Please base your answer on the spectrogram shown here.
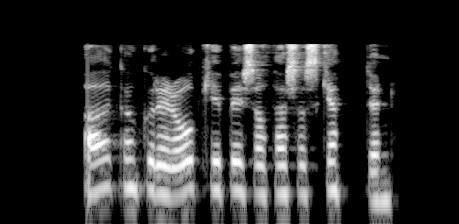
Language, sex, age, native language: Icelandic, female, 40-49, Icelandic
